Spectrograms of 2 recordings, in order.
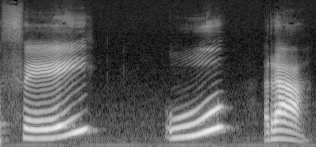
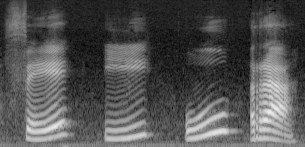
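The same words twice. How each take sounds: First: "fei, u, ra" as three separate syllables; correctly split syllables. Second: "fe, i, u, ra" as four separate syllables; wrongly split syllables. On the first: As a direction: keep "fei" as one gliding syllable, then "u", then "ra". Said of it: "os ditongos não se separam. Então fica". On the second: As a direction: split the diphthong, with "i" standing alone: "fe, i, u, ra". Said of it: "Se você separar, vai ficar". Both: Shown as a demonstration.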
